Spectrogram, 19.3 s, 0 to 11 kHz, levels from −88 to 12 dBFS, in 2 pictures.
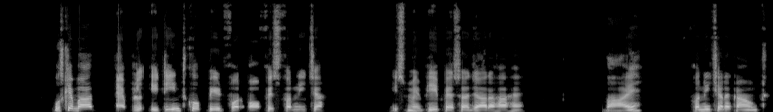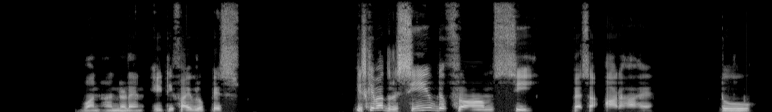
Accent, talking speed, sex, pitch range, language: native, 95 wpm, male, 100-145 Hz, Hindi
